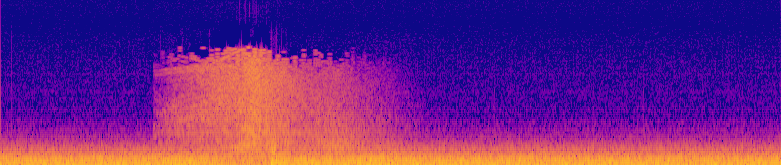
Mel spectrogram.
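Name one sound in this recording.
A starship engine hums with a low, steady rumble.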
